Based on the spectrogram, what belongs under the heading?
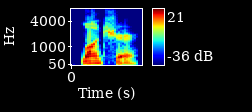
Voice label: "launcher", American

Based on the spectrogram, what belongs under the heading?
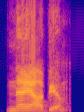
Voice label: "niobium", Indian

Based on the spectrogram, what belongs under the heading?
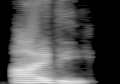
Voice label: "ivy", Indian

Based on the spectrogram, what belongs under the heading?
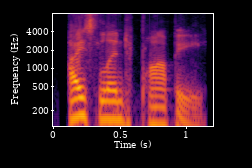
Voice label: "Iceland poppy", American

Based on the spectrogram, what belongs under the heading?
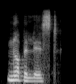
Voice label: "Nobelist", Indian

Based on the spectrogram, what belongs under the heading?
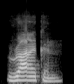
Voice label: "ryokan", Indian

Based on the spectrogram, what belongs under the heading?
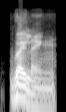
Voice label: "railing", British

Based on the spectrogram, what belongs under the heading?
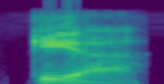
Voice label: "kea", American

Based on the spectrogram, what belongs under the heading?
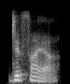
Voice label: "defier", Indian

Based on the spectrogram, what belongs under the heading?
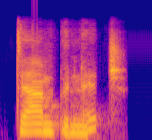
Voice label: "tamponage", Indian

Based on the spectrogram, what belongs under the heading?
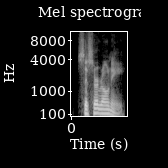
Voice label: "cicerone", American

